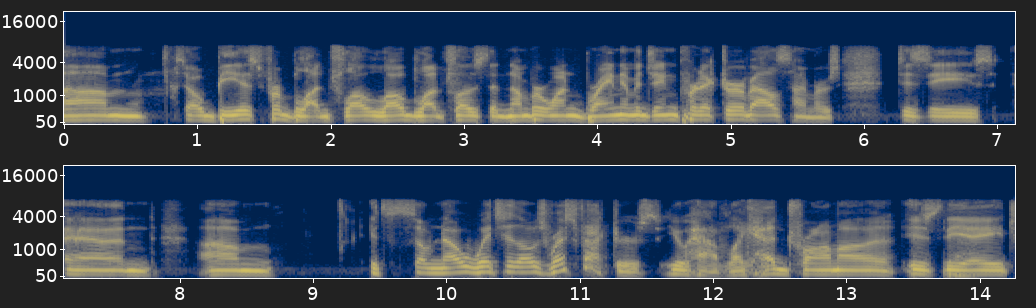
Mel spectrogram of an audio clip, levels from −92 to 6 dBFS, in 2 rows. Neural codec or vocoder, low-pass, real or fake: none; 7.2 kHz; real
